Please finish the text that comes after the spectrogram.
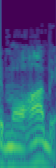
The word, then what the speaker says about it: Mojave: So you're supposed to say Mojave.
